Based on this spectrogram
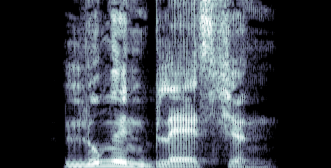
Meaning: alveolus
- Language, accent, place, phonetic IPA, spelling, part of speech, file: German, Germany, Berlin, [ˈlʊŋənˌblɛːsçən], Lungenbläschen, noun, De-Lungenbläschen.ogg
